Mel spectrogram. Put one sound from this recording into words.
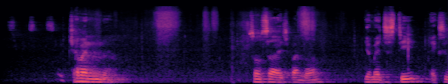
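A man speaks calmly and formally into a microphone.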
